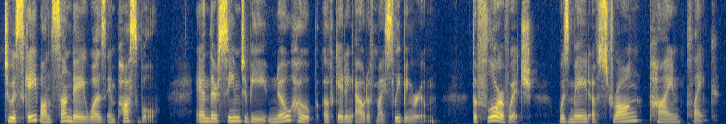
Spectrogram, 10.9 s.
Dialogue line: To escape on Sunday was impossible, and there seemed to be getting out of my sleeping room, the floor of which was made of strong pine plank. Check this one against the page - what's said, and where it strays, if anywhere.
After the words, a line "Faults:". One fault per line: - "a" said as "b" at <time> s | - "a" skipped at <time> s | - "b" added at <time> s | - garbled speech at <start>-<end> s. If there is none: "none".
To escape on Sunday was impossible, and there seemed to be no hope of getting out of my sleeping room, the floor of which was made of strong pine plank.
Faults:
- "no hope of" added at 4.0 s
